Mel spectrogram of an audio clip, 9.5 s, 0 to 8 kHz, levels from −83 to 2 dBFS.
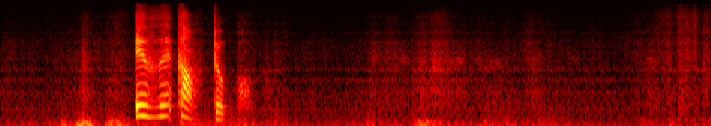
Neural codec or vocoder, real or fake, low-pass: codec, 16 kHz, 0.2 kbps, FocalCodec; fake; 7.2 kHz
